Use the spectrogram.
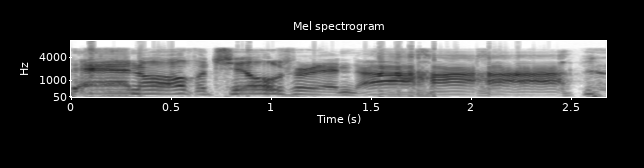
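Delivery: gruff, loud, very slow voice. Voicing someone at the back of a meeting, calling out: gruff voice. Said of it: "a gruff voice somewhere from the back".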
